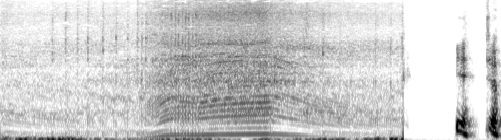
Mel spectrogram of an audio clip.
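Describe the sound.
A gas chainsaw engine rumbles and revs, rising to a sustained high whine before dropping back, then cutting out abruptly; brief bursts of voices follow in the silence.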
